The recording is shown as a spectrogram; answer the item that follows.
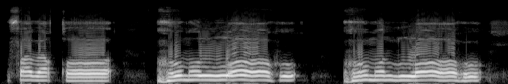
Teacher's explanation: لفظ اللہ عز و جل سے پہلے لفظ پر پیش ہے، اس کو پر کریں گے۔ لفظ اللہ عز و جل کو ہم پر کریں گے۔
